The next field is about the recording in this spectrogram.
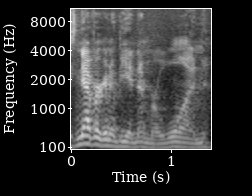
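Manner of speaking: plain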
